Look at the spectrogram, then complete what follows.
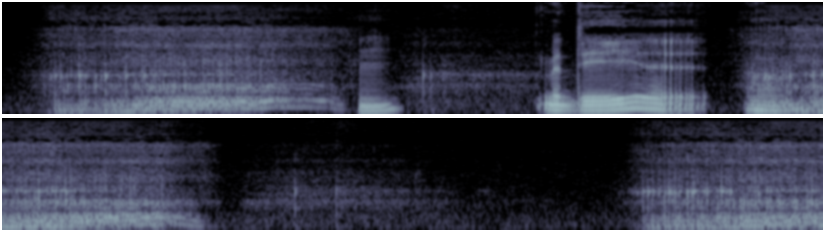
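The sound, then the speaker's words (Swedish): Between stretches of conversation, someone gives one loud, drawn-out snore, a voice imitating snoring for about half a second, before the talking picks up again. “Du snarkar.”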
